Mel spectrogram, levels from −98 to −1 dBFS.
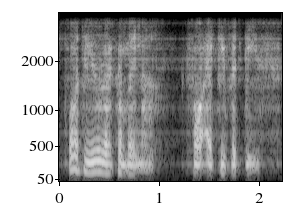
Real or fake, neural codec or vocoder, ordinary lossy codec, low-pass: fake; vocoder, 22.05 kHz, 80 mel bands, HiFi-GAN; none; 3.6 kHz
